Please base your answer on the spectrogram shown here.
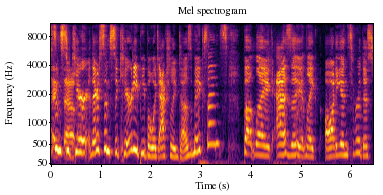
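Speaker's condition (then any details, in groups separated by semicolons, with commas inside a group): No condition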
